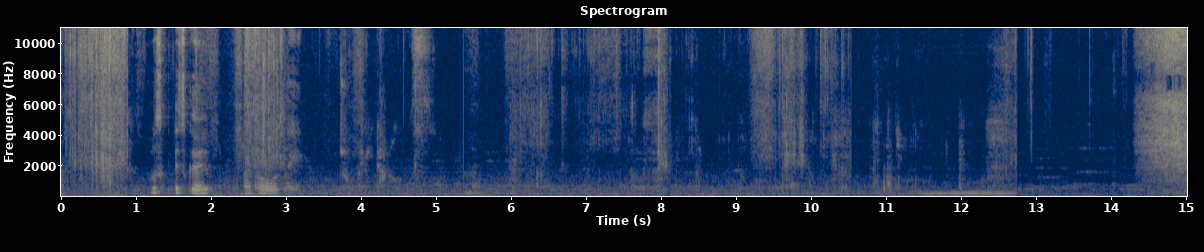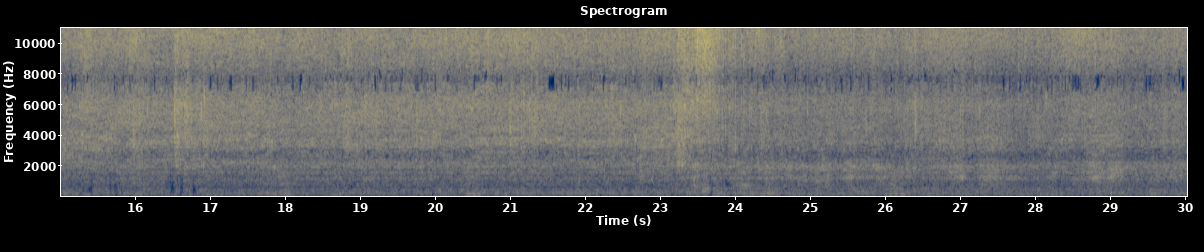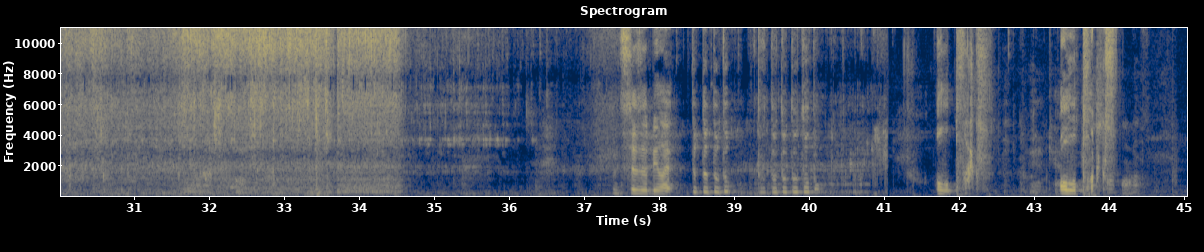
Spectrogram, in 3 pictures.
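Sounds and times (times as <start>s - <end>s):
tap water running into sink: 14.5s - 36.4s.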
